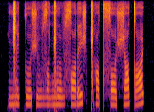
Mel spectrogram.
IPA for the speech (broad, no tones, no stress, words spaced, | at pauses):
ŋ͡ǁeko ʃʏvzˤəŋ͡ǁov sˤɯɾeʃ ǁʰotˤsˤʏ ʃə tˤʏ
